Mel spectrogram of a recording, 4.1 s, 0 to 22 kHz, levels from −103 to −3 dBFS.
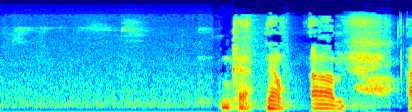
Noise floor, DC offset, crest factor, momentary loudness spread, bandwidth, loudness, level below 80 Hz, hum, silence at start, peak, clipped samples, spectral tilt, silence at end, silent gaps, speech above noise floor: -50 dBFS; under 0.1%; 20 dB; 25 LU; 14.5 kHz; -23 LUFS; -56 dBFS; none; 0.2 s; -6 dBFS; under 0.1%; -4.5 dB/octave; 0 s; none; 29 dB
